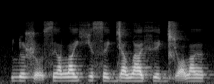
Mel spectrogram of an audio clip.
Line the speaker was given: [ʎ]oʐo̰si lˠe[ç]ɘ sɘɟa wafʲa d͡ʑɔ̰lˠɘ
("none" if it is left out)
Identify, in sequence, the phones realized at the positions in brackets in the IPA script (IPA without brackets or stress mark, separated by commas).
ʎ, ç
